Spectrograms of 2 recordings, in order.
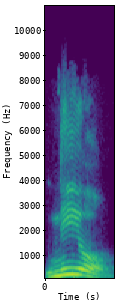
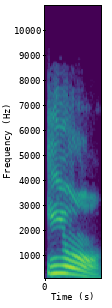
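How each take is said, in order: First: The word starts with an n sound. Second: The word starts directly with a vowel. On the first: The speaker calls it wrong. "আমরা বলতাম এটাকে নিয়" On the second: The speaker calls it right. "নিয় না, উচ্চারণ হবে ইয়"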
